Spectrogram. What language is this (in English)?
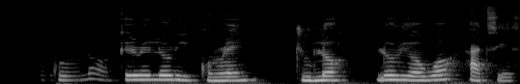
Yoruba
